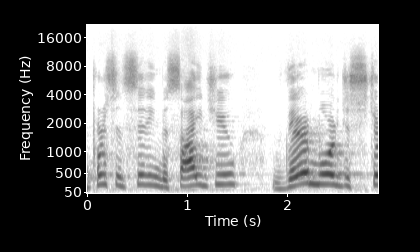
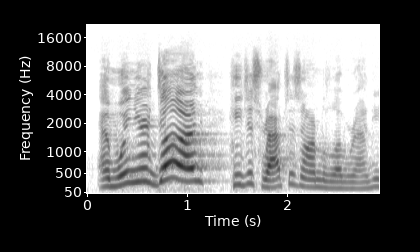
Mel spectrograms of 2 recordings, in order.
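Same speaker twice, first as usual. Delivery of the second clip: normal talking voice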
